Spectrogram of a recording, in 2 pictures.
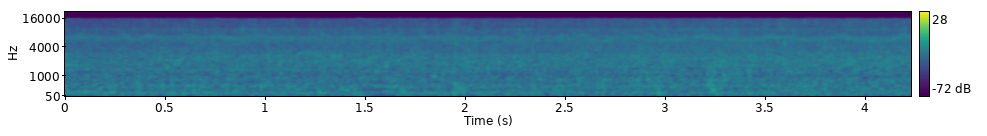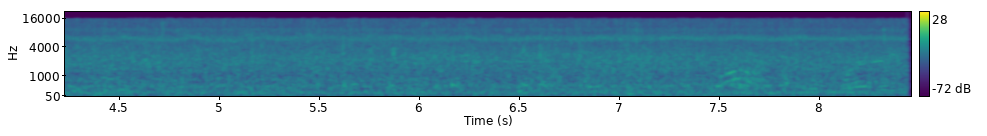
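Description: Water running and splashing steadily over the tiers of a small stone garden fountain, spilling from basin to basin.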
